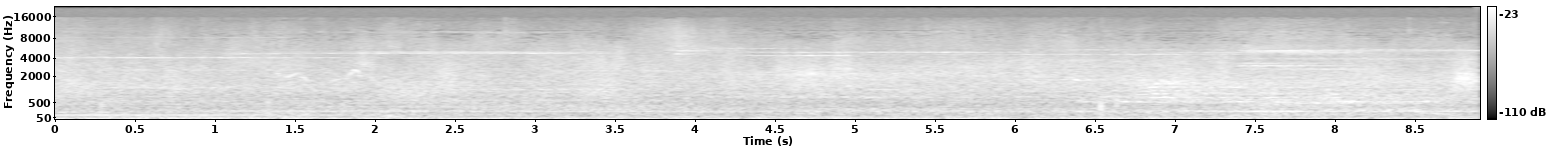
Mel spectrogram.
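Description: A man speaks calmly close to a microphone.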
